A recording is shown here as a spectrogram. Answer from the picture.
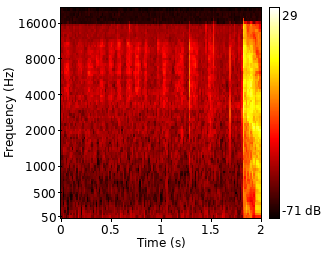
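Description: Faint light ticks and scratching of a stylus writing on a tablet screen.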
